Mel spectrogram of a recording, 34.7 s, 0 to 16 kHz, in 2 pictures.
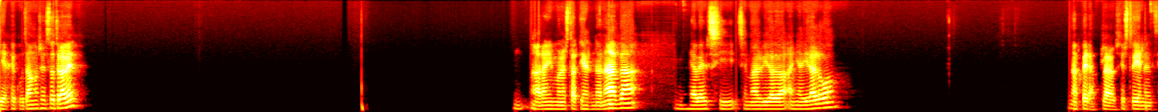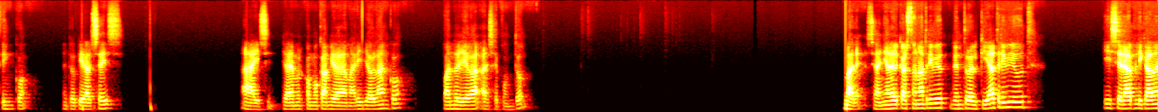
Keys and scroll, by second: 0.9 ctrl+F10.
